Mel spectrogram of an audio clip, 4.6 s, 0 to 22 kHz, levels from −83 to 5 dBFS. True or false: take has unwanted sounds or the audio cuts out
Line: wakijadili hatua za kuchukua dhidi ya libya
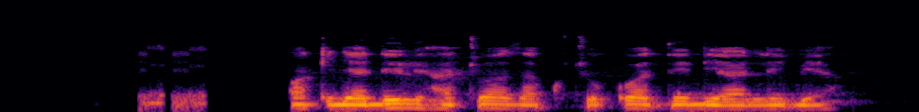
true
